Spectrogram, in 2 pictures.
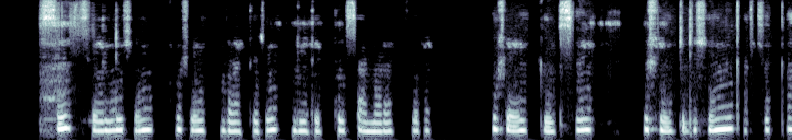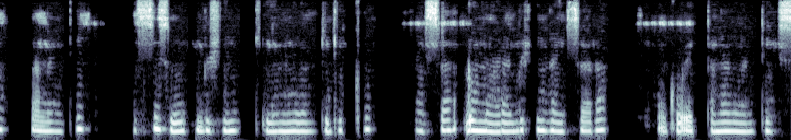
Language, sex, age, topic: Gamo, female, 25-35, government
